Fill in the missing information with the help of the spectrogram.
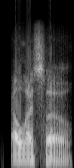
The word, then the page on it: LSO: American English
